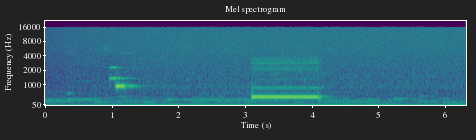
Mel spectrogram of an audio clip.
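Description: Soft background music, with a phone's call tones over it: a short beep about a second in, then one steady ringing tone lasting about a second, the loudest sound, as an outgoing call rings.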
